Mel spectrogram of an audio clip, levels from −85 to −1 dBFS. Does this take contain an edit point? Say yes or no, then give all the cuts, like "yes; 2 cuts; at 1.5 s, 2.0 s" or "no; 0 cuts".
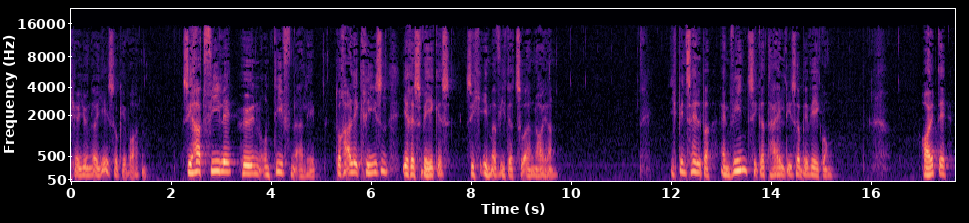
yes; 2 cuts; at 2.2 s, 5.3 s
